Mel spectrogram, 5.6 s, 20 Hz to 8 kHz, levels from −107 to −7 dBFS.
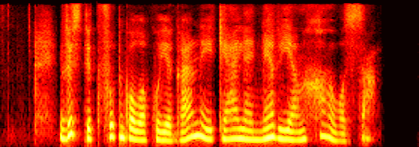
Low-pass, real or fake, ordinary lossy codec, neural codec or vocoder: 7.2 kHz; fake; AAC, 32 kbps; codec, 16 kHz, 0.5 kbps, FunCodec, trained on Chinese and English, 25 frames a second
